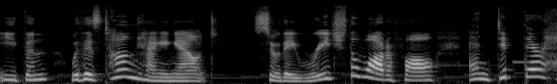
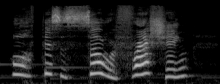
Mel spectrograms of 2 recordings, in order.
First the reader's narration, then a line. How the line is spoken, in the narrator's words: exclaimed Sally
